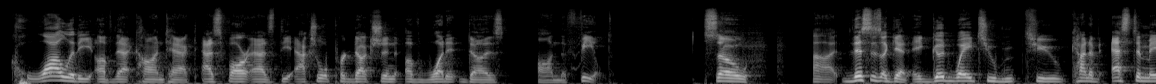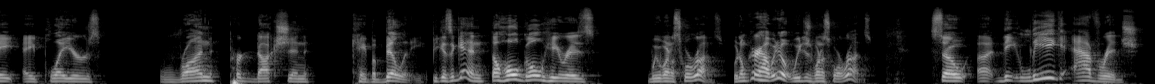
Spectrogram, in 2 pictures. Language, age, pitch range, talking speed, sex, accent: English, 30-49, 130-175 Hz, 170 wpm, male, American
